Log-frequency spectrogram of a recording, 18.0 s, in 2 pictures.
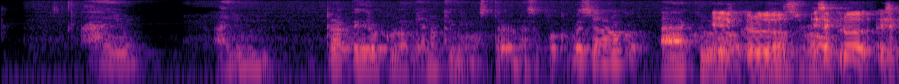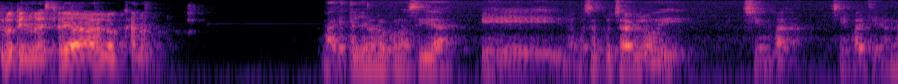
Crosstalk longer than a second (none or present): present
